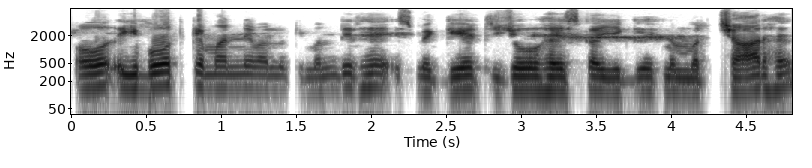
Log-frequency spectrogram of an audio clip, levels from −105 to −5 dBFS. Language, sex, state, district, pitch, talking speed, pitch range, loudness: Hindi, male, Uttar Pradesh, Jyotiba Phule Nagar, 130 Hz, 235 wpm, 125-145 Hz, -19 LUFS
